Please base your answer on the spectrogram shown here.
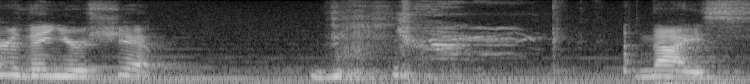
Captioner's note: laughing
